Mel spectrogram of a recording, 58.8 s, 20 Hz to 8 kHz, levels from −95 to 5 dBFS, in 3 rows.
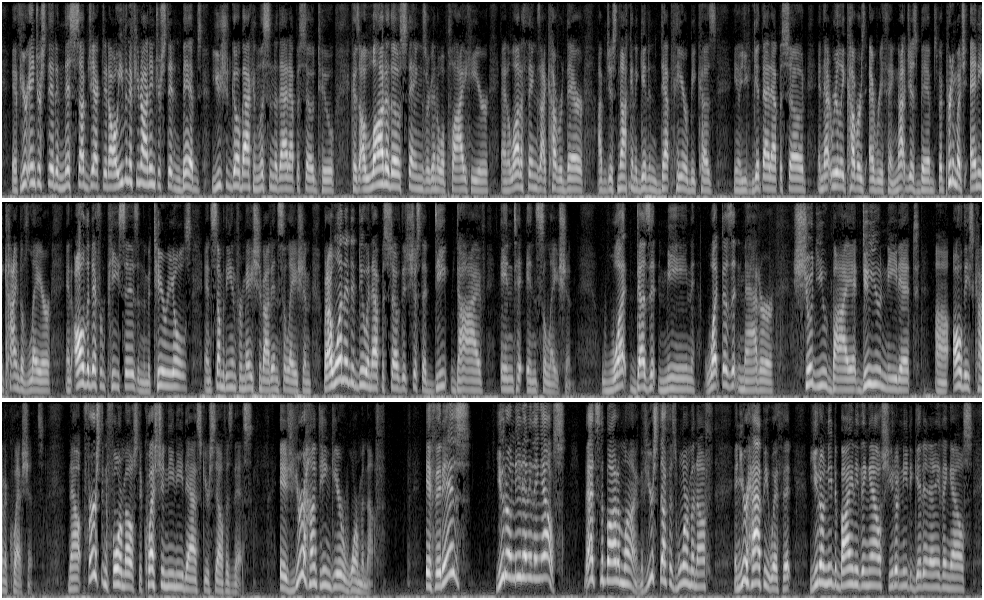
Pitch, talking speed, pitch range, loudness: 180 Hz, 190 wpm, 150-215 Hz, -21 LUFS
